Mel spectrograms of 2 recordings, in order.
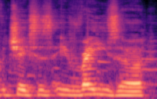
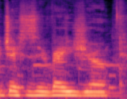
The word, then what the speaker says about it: Jace's Erasure: Now, Seth has a fun habit of mispronouncing cards. Here we have Jace's Eraser, which should be Jace's Erasure, which Jace used to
